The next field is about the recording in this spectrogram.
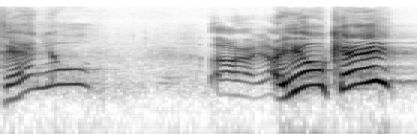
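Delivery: mock very high, anguished, lamenting cry. Retelling how a man called out to Daniel the next day, retelling a lamenting call. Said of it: "he said in a lamentable voice".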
